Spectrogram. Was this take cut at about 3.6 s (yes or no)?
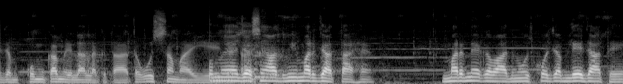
no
